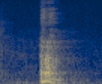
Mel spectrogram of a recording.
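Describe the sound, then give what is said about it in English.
A single brief throat clearing, one short gruff burst with no talk around it. “Got to clear the throat.”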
